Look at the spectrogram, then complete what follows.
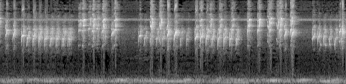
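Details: Training song of a Madura long-tailed shrike, meant to rouse rival birds: short bursts of scratchy, metallic chattering notes, roughly a second each, separated by brief gaps, over low background hum.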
